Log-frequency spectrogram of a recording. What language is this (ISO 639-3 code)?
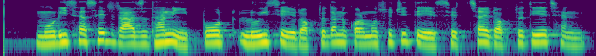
ben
